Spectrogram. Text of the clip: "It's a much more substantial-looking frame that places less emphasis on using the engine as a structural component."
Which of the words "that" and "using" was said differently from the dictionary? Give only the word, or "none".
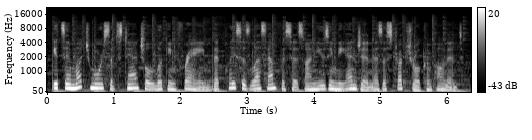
none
